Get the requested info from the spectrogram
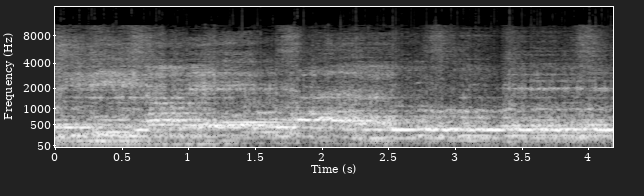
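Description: Two men singing a gospel song in duet through microphones, with musical accompaniment underneath; a long note is held through the second half.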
